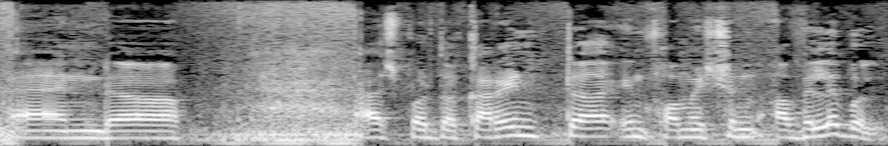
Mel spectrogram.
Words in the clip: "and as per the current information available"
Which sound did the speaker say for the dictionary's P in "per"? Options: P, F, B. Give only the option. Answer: F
